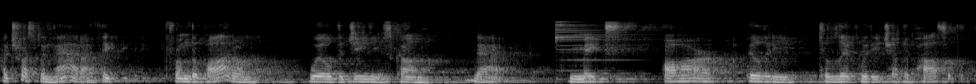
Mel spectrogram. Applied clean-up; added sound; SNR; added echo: neural separator model SepFormer DNS4.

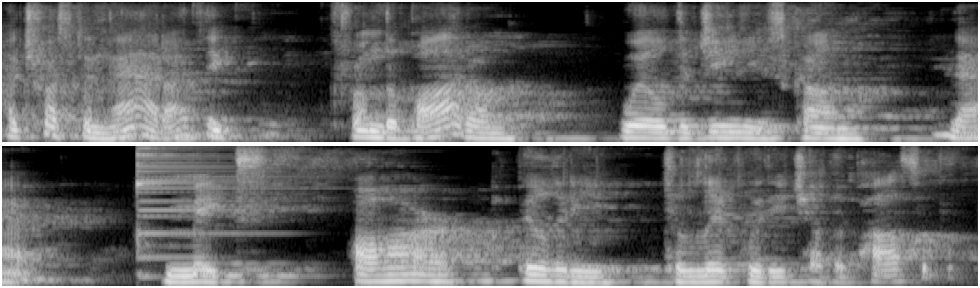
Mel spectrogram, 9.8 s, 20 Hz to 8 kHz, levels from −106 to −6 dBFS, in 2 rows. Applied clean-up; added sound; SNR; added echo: classical method WPE with log-MMSE.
